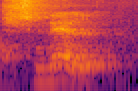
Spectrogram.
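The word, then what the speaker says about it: schnell: final se pronuncia J la s ch se pronuncia como la sh inglesa O sea sh sh sí sh como schnel schnel que significa rápido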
